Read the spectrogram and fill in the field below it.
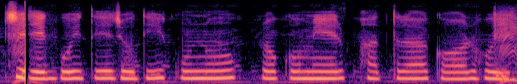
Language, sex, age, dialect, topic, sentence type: Bengali, female, 18-24, Rajbangshi, banking, statement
